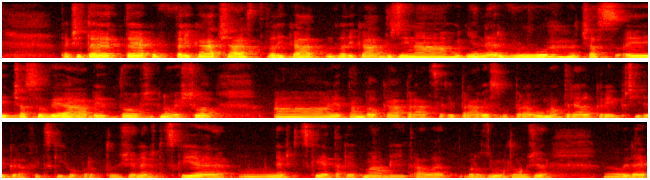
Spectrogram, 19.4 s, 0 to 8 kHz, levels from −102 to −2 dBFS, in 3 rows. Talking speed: 145 wpm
